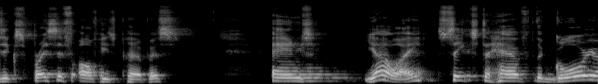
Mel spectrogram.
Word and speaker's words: Yahweh: As we'll see here, that's the Hebrew word, and it's pronounced Yahweh, and it's the divine name, and its meaning is, I will be who I will be.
